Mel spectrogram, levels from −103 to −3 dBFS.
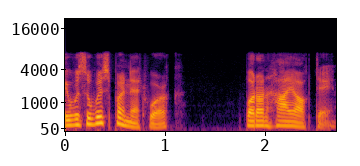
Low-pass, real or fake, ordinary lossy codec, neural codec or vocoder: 7.2 kHz; real; Opus, 64 kbps; none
